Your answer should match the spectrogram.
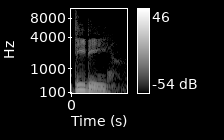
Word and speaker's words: Didi: Didi is her first name. Rhymes with BB.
